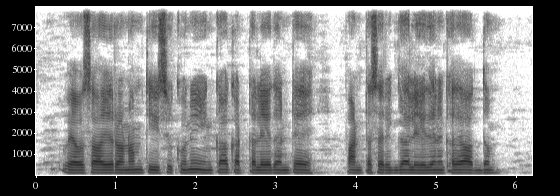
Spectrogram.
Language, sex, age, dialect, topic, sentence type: Telugu, male, 56-60, Utterandhra, banking, statement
